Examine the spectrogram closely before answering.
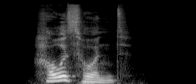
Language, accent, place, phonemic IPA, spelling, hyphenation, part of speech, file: German, Germany, Berlin, /ˈhaʊ̯sˌhʊnt/, Haushund, Haus‧hund, noun, De-Haushund.ogg
- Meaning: pet dog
